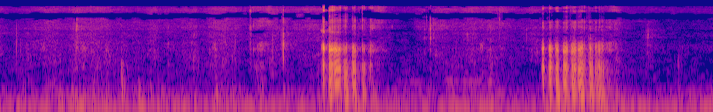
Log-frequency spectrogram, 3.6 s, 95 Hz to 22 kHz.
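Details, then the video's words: A two-month-old French Bulldog puppy at its first playtime on the couch lets out two short, rasping, growly barks about a second apart, amid soft breathing and low room noise. "Cute, Grumpy, and Full of Barks! Our 2-Month-Old Frenchie."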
